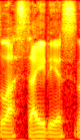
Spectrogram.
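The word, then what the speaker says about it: Laestadius: I heard from people in Sweden, I think it was, that we mispronounced Lars Levi Lestadius. And they were like, it's Lestadius.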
